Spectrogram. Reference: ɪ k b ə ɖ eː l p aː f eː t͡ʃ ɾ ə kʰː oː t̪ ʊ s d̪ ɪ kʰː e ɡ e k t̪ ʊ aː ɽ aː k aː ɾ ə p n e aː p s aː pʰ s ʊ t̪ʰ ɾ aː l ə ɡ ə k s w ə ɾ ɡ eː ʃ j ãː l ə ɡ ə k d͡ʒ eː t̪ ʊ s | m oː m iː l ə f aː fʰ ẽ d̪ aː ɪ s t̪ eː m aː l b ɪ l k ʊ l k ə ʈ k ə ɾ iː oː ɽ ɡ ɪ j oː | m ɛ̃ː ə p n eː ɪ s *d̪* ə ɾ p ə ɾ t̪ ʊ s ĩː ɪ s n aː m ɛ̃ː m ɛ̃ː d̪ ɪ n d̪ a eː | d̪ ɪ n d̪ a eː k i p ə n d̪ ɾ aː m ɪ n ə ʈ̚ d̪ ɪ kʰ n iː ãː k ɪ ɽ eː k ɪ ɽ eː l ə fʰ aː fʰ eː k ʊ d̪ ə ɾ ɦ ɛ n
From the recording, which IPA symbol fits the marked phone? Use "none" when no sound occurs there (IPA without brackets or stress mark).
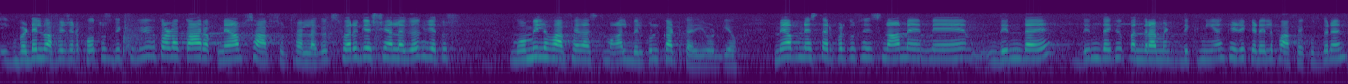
t̪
